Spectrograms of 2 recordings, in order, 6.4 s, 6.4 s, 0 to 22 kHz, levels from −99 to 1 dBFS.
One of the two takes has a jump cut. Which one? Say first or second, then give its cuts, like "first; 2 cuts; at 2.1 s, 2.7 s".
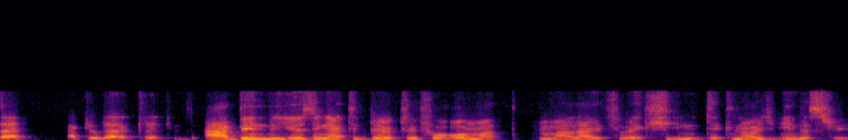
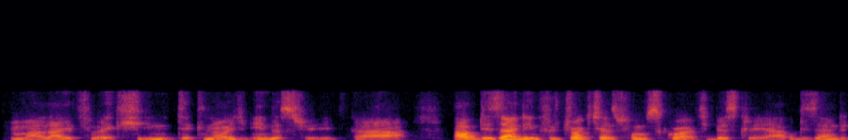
first; 1 cut; at 1.4 s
